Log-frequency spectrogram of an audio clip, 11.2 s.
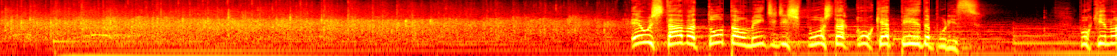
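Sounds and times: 
audience applauding: 0:00.0 - 0:06.8
speech: 0:06.3 - 0:09.9, 0:10.8 - 0:11.1.

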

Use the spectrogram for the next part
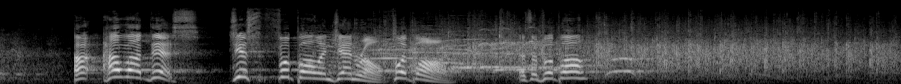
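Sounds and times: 
speech: 0:00.8 - 0:04.6, 0:05.2 - 0:06.0
audience clapping: 0:03.4 - 0:09.0.

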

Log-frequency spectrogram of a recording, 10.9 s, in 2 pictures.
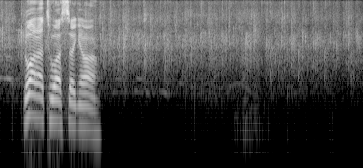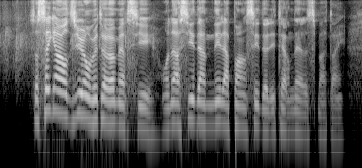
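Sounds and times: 
church congregation clapping to acclaim the King during a morning service: 0:00.0 - 0:07.9
speech: 0:00.4 - 0:01.6, 0:06.0 - 0:10.8.

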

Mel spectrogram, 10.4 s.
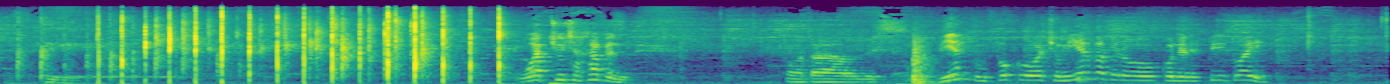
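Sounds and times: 
applause: 0:00.0 - 0:03.9
speech: 0:00.4 - 0:00.8, 0:03.9 - 0:05.0, 0:05.9 - 0:09.8.

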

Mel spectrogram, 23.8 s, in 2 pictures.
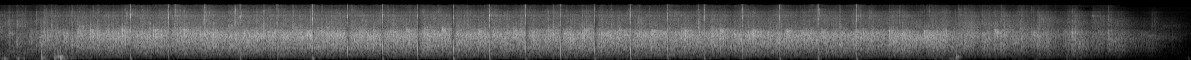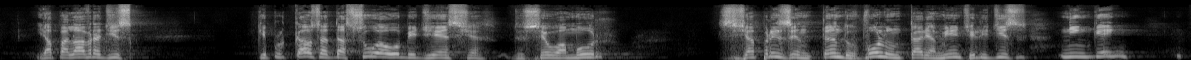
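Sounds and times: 
audience applause: 0:00.0 - 0:11.7
speech: 0:12.3 - 0:13.3, 0:14.5 - 0:18.0, 0:19.1 - 0:23.8.

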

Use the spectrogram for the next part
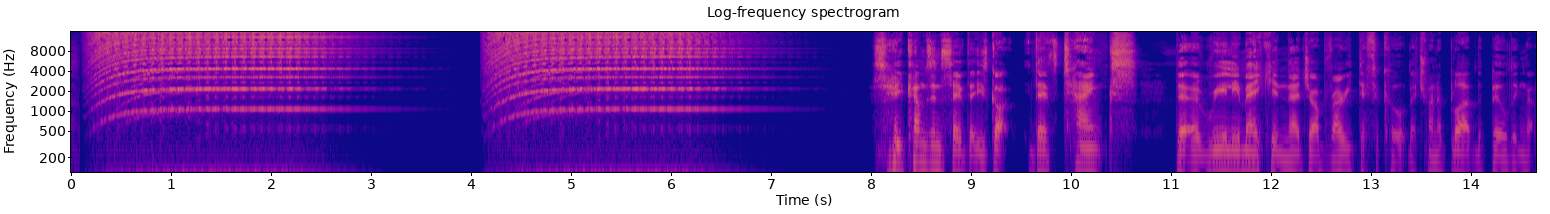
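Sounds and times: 
spoiler klaxon siren sound effect: 0:00.0 - 0:03.4, 0:04.1 - 0:07.4
speech: 0:08.2 - 0:14.6.

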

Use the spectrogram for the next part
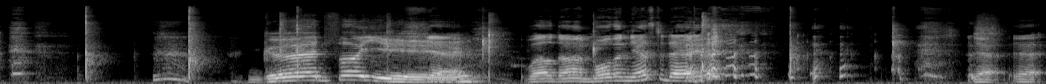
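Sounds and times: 
sarcastic slow hand claps: 0:00.8 - 0:03.2, 0:03.8 - 0:05.1, 0:07.9 - 0:08.2
speech: 0:01.5 - 0:07.4, 0:09.7 - 0:10.4
laughter: 0:06.7 - 0:10.4.

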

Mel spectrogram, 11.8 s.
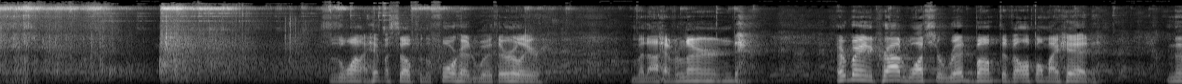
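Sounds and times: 
metal chains rattling as they are handled: 0:00.0 - 0:07.5
speech: 0:03.3 - 0:05.6, 0:06.3 - 0:07.6, 0:08.4 - 0:11.1
laughter: 0:04.6 - 0:08.8.

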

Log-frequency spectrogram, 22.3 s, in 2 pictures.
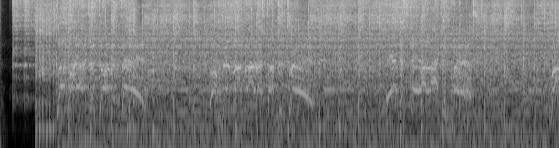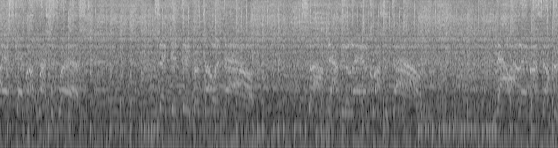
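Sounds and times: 
hardcore punk song with distorted guitars, pounding drums and shouted vocals: 0:00.0 - 0:22.3.

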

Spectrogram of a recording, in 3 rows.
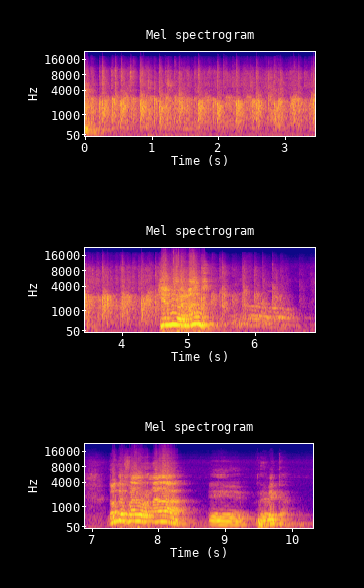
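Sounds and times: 
audience clapping hands: 0:00.0 - 0:06.9
speech: 0:04.6 - 0:05.4, 0:07.4 - 0:10.0.

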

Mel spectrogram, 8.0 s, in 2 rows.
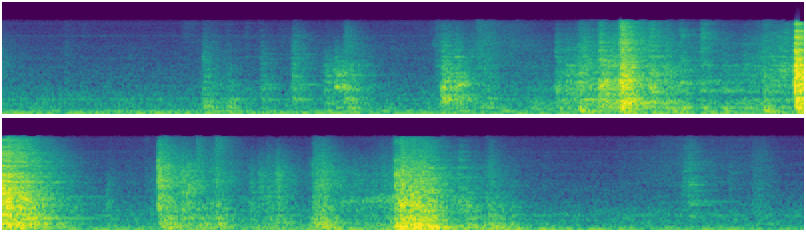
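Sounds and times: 
utensils and containers clattering while making banana bread: 0:01.4 - 0:06.5.

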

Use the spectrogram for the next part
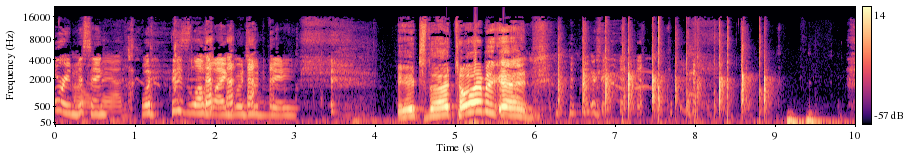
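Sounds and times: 
speech: 0:00.1 - 0:03.6, 0:04.3 - 0:06.9
laughter: 0:00.9 - 0:03.6, 0:06.0 - 0:08.6
hand clapping: 0:06.2 - 0:09.2.

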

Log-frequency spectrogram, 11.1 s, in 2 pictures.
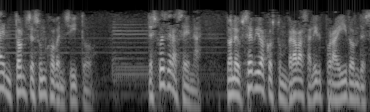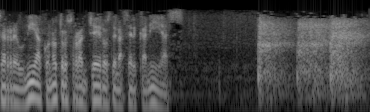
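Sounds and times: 
speech: 0:00.0 - 0:01.5, 0:02.2 - 0:08.4
gunshots: 0:09.4 - 0:11.0.

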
